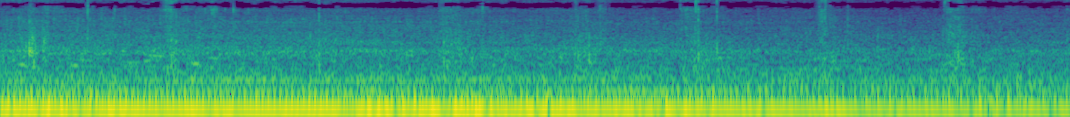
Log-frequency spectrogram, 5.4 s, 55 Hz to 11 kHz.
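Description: Porsche Boxster S 3.2-litre flat-six engine idling steadily.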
